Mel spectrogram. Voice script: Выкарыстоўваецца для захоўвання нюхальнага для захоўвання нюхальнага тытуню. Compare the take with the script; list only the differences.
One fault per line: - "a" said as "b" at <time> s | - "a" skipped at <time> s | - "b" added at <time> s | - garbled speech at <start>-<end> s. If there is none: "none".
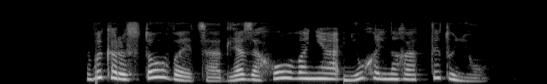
- "для захоўвання нюхальнага" skipped at 4.2 s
